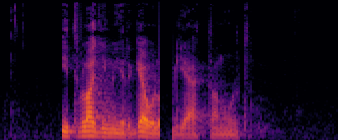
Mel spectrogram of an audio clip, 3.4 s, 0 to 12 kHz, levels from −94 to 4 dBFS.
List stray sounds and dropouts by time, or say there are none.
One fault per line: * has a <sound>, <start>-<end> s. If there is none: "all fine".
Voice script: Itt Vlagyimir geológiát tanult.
* has a dropout, 1.6-1.7 s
